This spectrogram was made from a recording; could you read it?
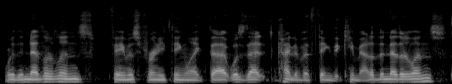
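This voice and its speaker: A man's voice: fairly low pitch, fairly even intonation, fast. A man co-hosting a casual podcast, upbeat, talking straight to the listeners and dropping jokey asides. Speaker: podcast co-host.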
